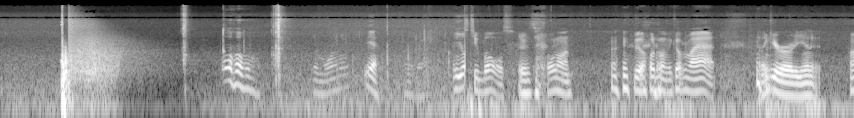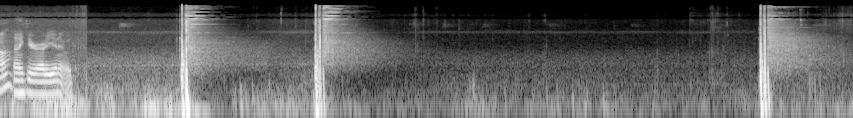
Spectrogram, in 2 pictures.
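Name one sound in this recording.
A rifle fires loud sharp shots that echo through the woods.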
